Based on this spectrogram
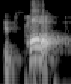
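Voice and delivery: It's pop, pop hit high and loud; insisting on pop. Real, not acted. Telling viewers the Midwest word is pop, high and loud insistence. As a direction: state it like it's obvious, it's pop. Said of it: "I grew up calling it pop".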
